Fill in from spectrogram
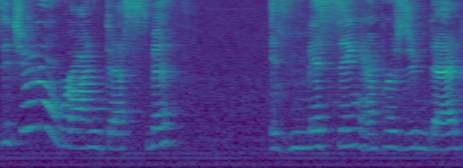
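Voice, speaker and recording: A woman uses a put-on character voice at a high pitch and moderate pace. Background noise is clearly heard. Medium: role play.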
